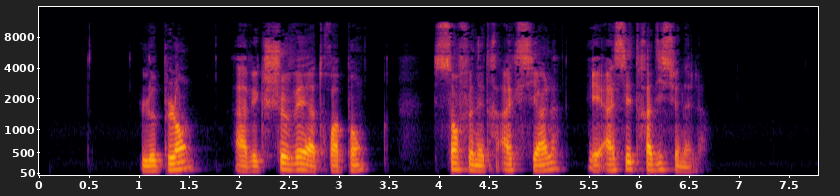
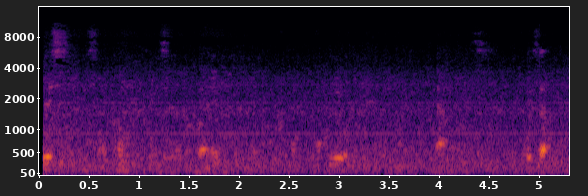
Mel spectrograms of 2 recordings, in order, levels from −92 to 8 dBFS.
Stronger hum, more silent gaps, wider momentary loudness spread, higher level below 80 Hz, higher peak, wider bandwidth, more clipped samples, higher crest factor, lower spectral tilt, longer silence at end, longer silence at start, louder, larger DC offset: neither; neither; second, 11 LU vs 14 LU; about the same, -62 dBFS vs -64 dBFS; first, 0 dBFS vs -18 dBFS; about the same, 11.5 kHz vs 11 kHz; neither; about the same, 18 dB vs 22 dB; about the same, -5 dB/octave vs -5.5 dB/octave; first, 1.25 s vs 0 s; first, 1.05 s vs 0.05 s; first, -17 LUFS vs -42 LUFS; neither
